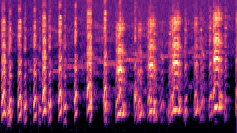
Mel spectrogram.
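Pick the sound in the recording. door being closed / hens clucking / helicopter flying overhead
hens clucking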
